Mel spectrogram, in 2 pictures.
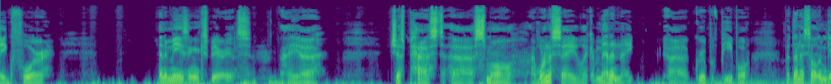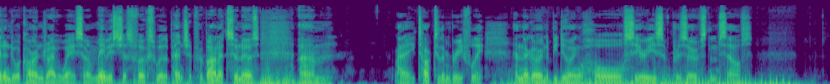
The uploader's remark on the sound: recorded at Jayne’s Orchard at the peak of the season in July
